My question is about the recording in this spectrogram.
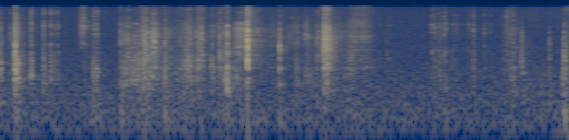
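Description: Scissors snipping through paper: an irregular string of sharp snips with paper rustling in the hand, thinning out after about three seconds.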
